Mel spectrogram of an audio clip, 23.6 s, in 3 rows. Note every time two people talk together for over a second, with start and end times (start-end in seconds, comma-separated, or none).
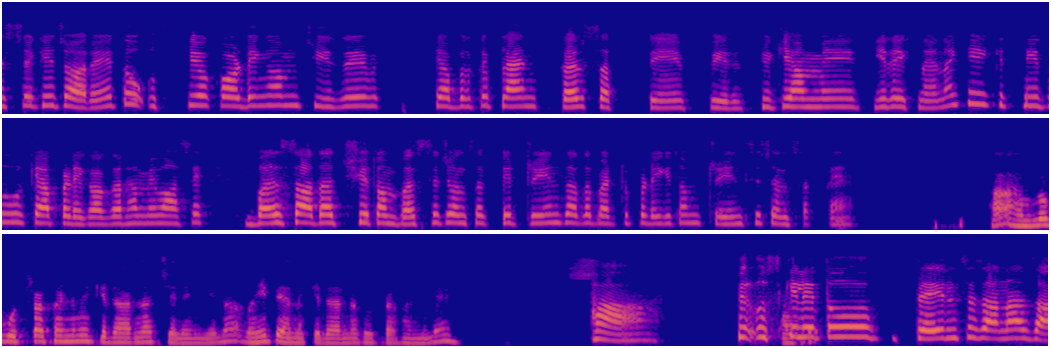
none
